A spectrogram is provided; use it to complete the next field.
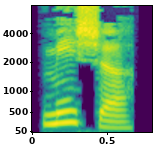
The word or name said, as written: mischa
